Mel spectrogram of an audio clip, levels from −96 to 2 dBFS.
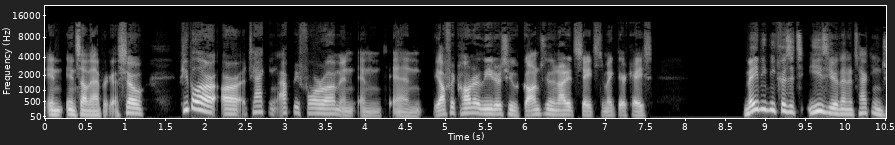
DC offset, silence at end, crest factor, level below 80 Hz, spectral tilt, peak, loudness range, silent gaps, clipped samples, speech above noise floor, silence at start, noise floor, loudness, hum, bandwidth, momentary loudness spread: under 0.1%; 0 s; 18 dB; -54 dBFS; -6 dB/octave; -2 dBFS; 4 LU; none; under 0.1%; over 71 dB; 0.05 s; under -90 dBFS; -19 LUFS; none; 13 kHz; 12 LU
